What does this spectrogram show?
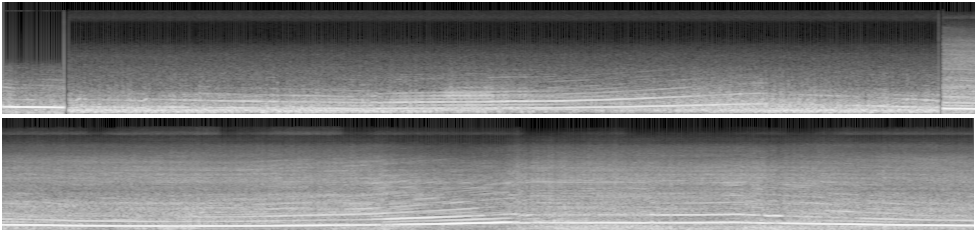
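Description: Sport motorcycle engine heard onboard at speed on a racetrack, its note slowly rising as the rider opens the throttle and falling as he rolls off through the corners. The sound changes abruptly twice, about a second in and about halfway through, where recordings from different onboard cameras are cut together.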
